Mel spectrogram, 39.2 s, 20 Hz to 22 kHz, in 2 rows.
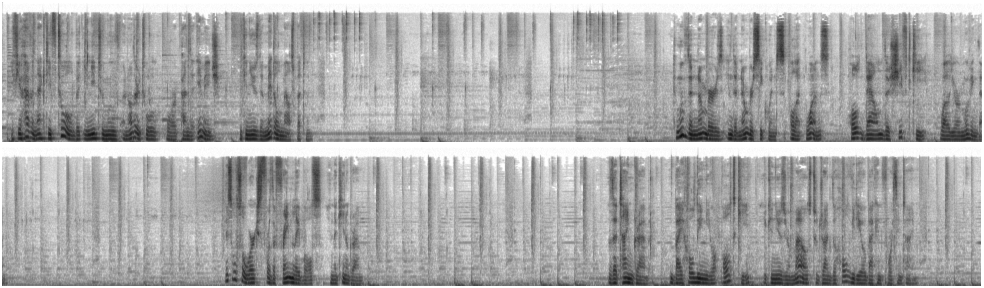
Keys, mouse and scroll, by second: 7.3-11.0 middle drag, 18.1-22.6 shift+drag, 33.7-39.1 alt+drag.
